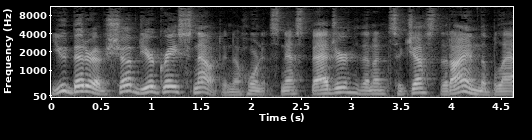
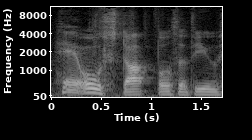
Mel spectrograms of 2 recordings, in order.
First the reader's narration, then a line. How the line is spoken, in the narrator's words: said King Caspian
